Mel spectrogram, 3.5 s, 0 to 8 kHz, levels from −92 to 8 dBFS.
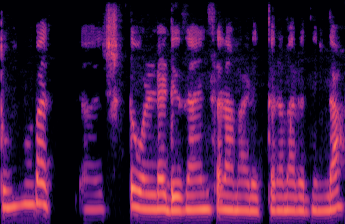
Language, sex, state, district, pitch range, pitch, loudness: Kannada, female, Karnataka, Shimoga, 185-230 Hz, 200 Hz, -25 LUFS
